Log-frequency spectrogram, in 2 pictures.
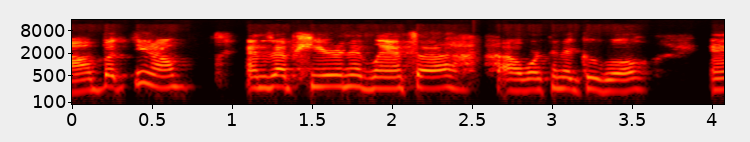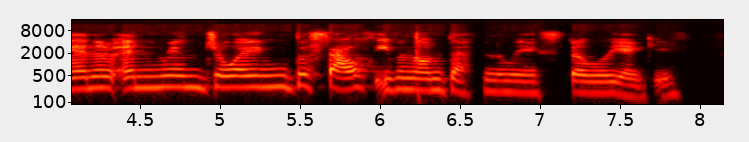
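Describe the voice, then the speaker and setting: A woman's normal speaking voice, fairly high in pitch, with an American accent, a moderate pace and very even loudness. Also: ordinary pitch variation. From western Massachusetts, US. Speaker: cosplayer and IT professional. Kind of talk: casual chat.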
